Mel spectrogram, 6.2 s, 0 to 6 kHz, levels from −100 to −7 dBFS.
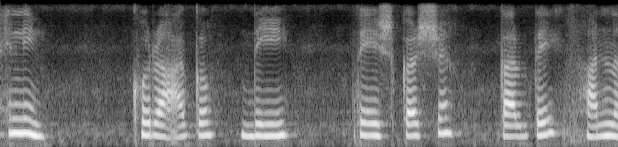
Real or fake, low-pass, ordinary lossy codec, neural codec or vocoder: fake; 5.4 kHz; none; codec, 24 kHz, 0.9 kbps, WavTokenizer, small release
